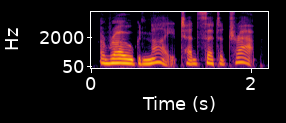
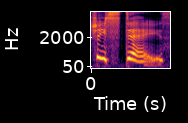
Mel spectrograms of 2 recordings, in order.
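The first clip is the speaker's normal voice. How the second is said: very high, loud, snapped delivery; 10 semitones higher, 5 dB louder than usual. Mama answers talk of sending the visitor away, snapping. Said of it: "snapped Mama".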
